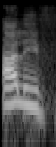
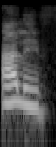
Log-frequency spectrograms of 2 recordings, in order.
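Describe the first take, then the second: The two takes are said the same way.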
